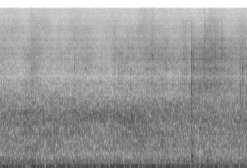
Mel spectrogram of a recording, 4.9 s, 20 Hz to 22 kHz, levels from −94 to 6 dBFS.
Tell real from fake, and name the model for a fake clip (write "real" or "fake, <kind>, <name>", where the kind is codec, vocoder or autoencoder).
fake, codec, DAC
